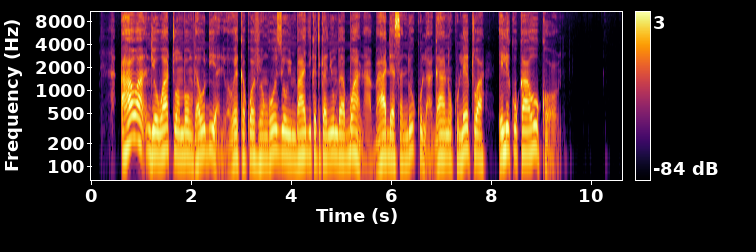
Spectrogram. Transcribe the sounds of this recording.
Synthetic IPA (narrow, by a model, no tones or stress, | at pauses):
ɦawandiɔwatuambaɔm̩auɗia̰lḭwa̰wɛkakuwaviɔŋɡɔziwauimbaʄikat̬ikaɲumbajaɓwana̰ɓaːɗajasandukula̰ɠanɔkulɛtwa | ilikukaːhukɔ̰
